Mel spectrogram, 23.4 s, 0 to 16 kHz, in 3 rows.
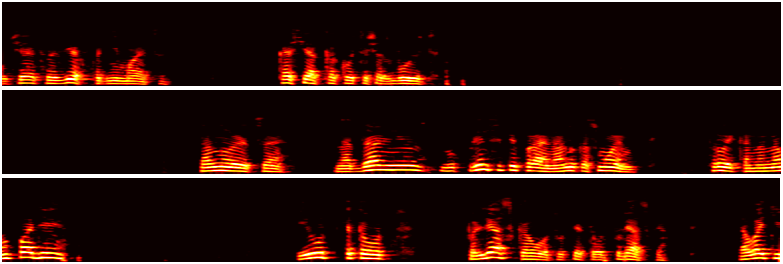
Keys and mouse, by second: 0.6 drag, 3.6 a, 4.3 i, 6.2-9.5 drag, 9.7-11.9 middle drag, 14.5 KP_3, 16.1 space, 21.6 space, 22.6-23.3 drag.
